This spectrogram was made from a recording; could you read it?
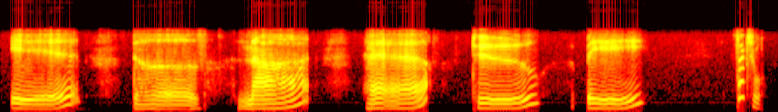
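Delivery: very slow, very low, halting delivery. Speaker repeats a point to the audience, saying it a little slower. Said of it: "I'm going to say it a little slower".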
